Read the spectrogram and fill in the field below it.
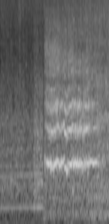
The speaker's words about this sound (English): The cars are now racing along a busy highway, swerving in and out of traffic.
